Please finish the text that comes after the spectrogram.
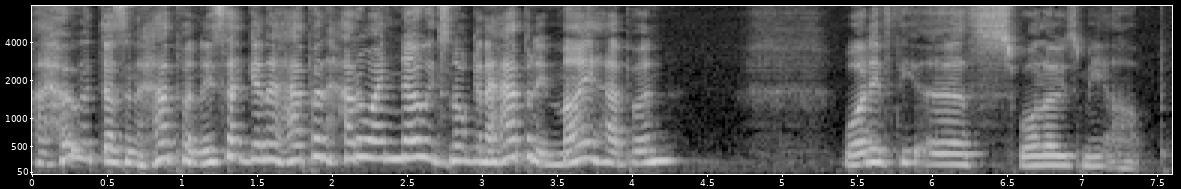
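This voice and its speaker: A man's voice: extremely high pitch, normal speed, few pauses, warm tone, voice pushed up. A man voicing a nervous little monkey in a told story, worrying frantically and stammering. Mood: anxious fretting.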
